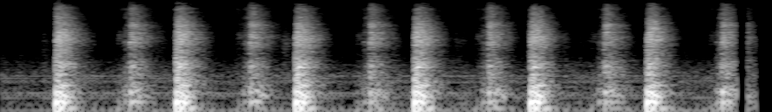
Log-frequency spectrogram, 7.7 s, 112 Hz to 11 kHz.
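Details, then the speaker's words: Chuna drop table in a Korean medicine clinic, often used for pelvic correction, heard the way it sounds from the waiting room: loud, fairly regular thuds at about 50 a minute, noisy but said not to be painful. "접수를 하시고 대기실에서 기다리고 계시면 안쪽에서 조금 시끄러운 소리가 들릴 때가 있어요 쿵쾅쿵쾅은 조금 무서운 소리이긴 해요 이런 소리요"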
